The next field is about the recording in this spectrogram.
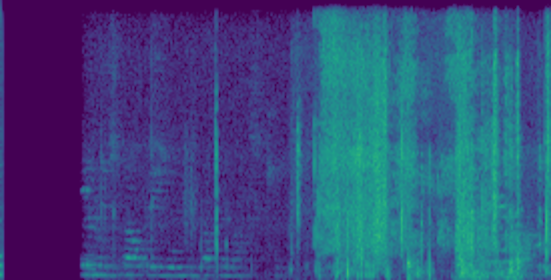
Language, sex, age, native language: Icelandic, male, 8, Icelandic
